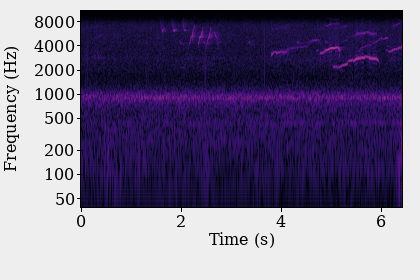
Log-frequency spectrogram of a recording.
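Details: Eaglet wheezing at a nest at Fort St Vrain on May 17 with an intruder nearby, caught by a nest camera: thin, high whistled notes sliding up and down in short runs, over a steady electrical hum.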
